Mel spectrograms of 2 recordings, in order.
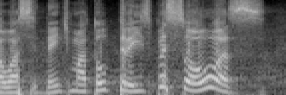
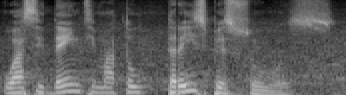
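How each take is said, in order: First: Sad news with misplaced lively tune; inappropriately bright announcement; wrongly upbeat. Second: Slow, low, soft grave news; serious, sorrowful falling tone; descending, sad. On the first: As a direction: swing the pitch up as if cheerful. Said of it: "Você não vai falar". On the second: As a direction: let the pitch fall away seriously. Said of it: "Você vai caindo". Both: Shown as a demonstration.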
